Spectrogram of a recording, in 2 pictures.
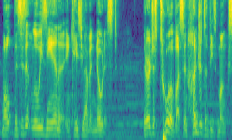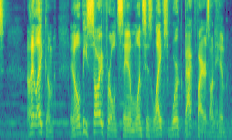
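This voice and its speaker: A man voicing an anxious, excitable male engineer in a story, speaking in an agitated, emphatic way. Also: mid-range voice, a little fast, soft background music, natural voice. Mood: worried. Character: anxious, excitable younger male engineer breaking urgent news. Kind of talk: short story character dialogue.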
